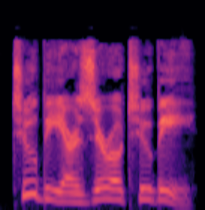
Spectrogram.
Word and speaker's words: 2 B R 0 2 B: were supposed to call the zero in the telephone number he pronounced not the number was 2B or 02b it was the telephone number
